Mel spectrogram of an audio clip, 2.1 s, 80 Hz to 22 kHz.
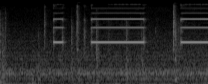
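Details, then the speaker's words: Bench meter set to continuity, testing the jumper between pins 3 and 4 of the 12AX7 tube socket in a Hallicrafters S-210 receiver under restoration: three crisp high-pitched beeps, closed circuit; continuity tester beep. "We're going to use my B&K Precision LED bench meter, and we're going to set it on continuity."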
